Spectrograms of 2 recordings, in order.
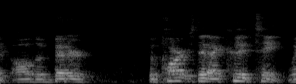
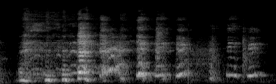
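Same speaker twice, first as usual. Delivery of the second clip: high, loud laughing fit; high cackle of real laughter; 9 dB louder than usual. Real, not acted. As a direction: burst out laughing at the memory. Laughing at frustrating his mentor.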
